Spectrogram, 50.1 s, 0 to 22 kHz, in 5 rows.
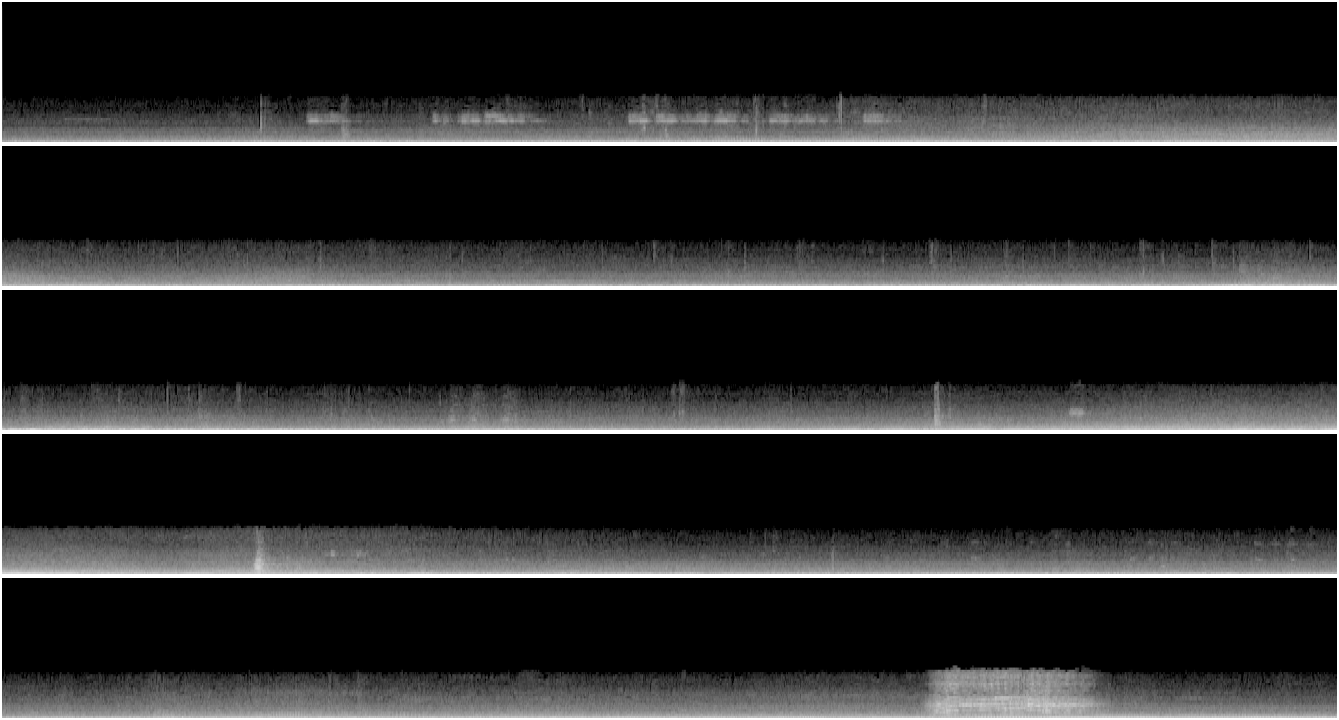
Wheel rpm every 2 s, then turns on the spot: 0, 0, 0, 0, 0, 0, 0, 0, 0, 0, 0, 0, 0, 0, 0, 0, 0, 0, 0, 0, 0, 0, 0, 70, 10.
none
